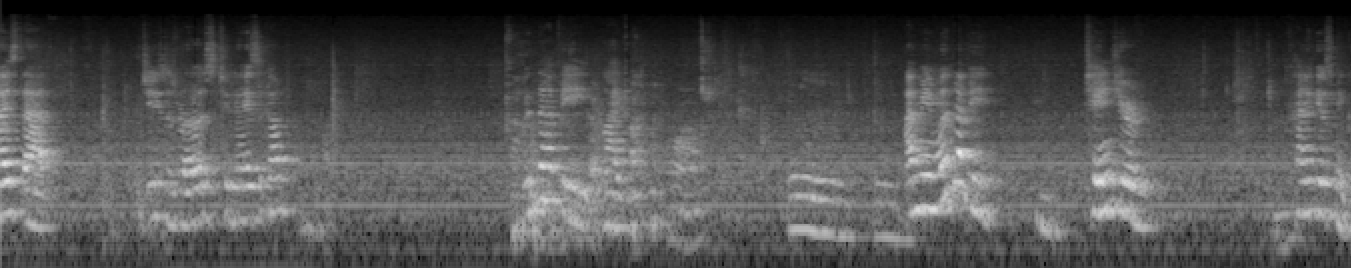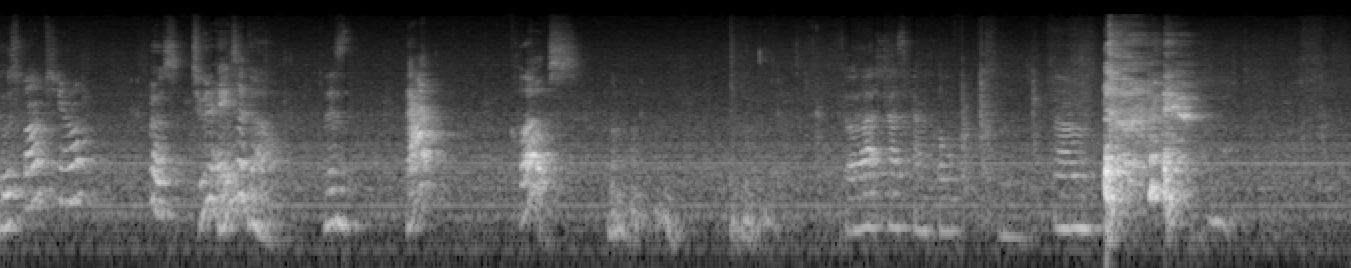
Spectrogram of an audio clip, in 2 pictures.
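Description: A woman speaks calmly and clearly in a room with a slight echo.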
